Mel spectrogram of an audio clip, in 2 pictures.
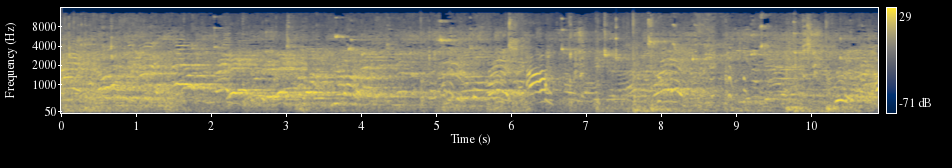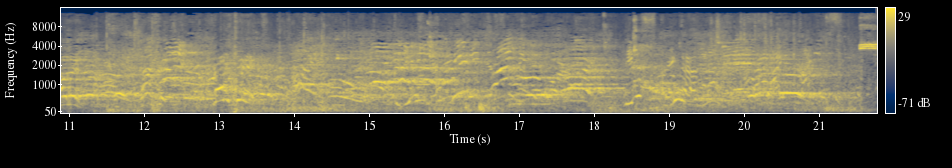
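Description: A basketball thumps as players dribble it.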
